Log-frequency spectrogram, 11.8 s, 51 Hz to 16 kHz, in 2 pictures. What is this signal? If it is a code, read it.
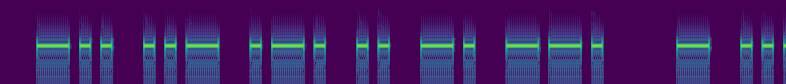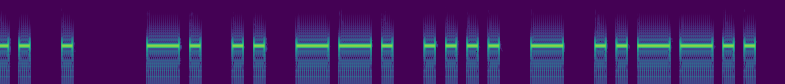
Morse code, heard as a keyed tone, about 15 wpm, 700 Hz. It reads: DURING THE NIGHT?
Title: Sentences from Top 1000 Words - Review Part 2 - 15wpm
